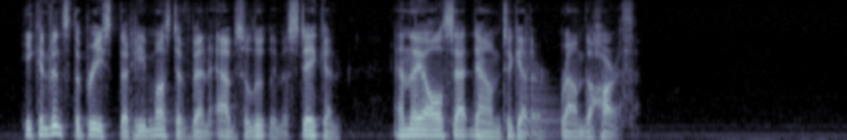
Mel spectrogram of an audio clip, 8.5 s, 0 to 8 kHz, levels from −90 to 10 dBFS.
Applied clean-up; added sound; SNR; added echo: neural separator model SepFormer DNS4.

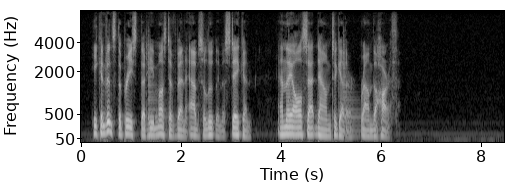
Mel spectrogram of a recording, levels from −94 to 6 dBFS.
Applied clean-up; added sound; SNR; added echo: none; Guitar; 18 dB; none.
